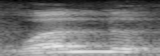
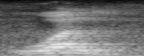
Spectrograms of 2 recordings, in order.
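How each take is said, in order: First: The final l is released with a bouncing echo. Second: The final l is held clearly without a bounce. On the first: The speaker calls it wrong. "Tidak boleh dipantulkan, jangan wal, nah nggak boleh" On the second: The speaker calls it right. "Jadi dibaca jelas si lamnya ya"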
